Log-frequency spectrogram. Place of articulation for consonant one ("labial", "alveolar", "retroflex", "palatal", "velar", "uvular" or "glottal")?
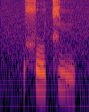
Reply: alveolar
